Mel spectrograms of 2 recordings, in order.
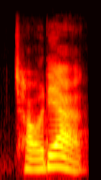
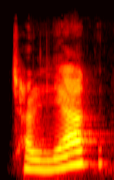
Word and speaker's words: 절약: 단어들이 있는데요 하나씩 볼게요 전략은 절약 이라고 발음 해요 전략 이라고 발음하지 않습니다 월요일은 월요일 이라고 발음의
